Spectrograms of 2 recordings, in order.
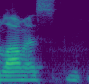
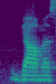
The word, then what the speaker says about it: Llamas: Um, and they're going to try to compete with David Mure and they're going to try to compete with Tom Llamas Yamas. Sorry, I was mispronounced his last name.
